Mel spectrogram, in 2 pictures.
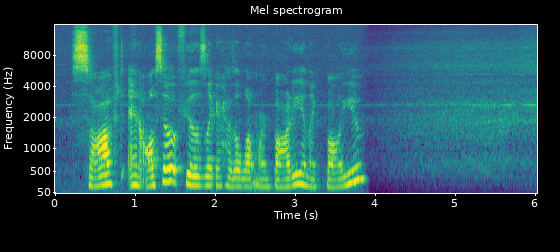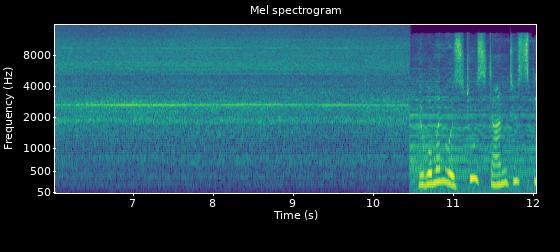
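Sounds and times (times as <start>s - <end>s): dryer brush fan noise: 0.0s - 10.5s.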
